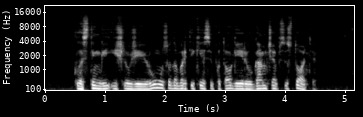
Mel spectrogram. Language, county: Lithuanian, Vilnius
